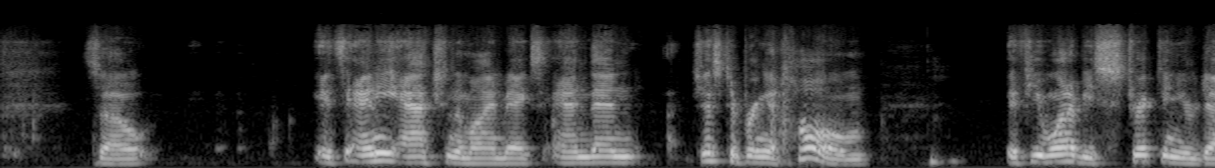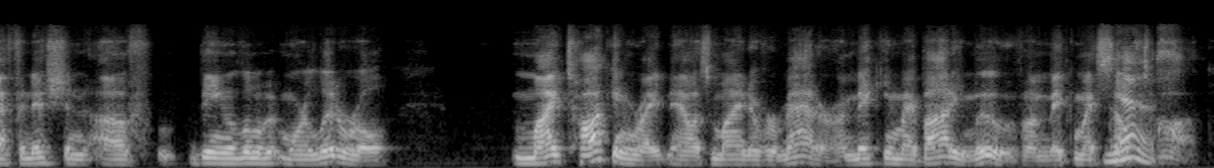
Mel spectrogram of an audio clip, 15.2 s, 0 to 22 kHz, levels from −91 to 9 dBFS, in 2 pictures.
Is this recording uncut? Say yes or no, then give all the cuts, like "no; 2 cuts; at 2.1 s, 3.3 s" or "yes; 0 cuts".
yes; 0 cuts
